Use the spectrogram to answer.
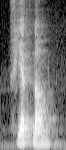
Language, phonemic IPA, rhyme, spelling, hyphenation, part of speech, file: Dutch, /vjɛtˈnɑm/, -ɑm, Vietnam, Viet‧nam, proper noun, Nl-Vietnam.ogg
- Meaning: Vietnam (a country in Southeast Asia)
